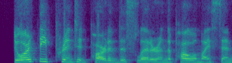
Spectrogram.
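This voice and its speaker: Against a quiet background, a normal speaking voice with an American accent moves at a fairly quick pace with ordinary pitch variation. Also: woman. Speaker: poet. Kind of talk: reading aloud.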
